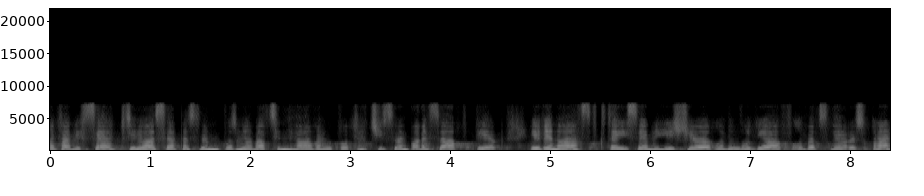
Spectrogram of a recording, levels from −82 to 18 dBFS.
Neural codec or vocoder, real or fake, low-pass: codec, 16 kHz, 0.5 kbps, FreqCodec, smaller model; fake; 7.2 kHz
